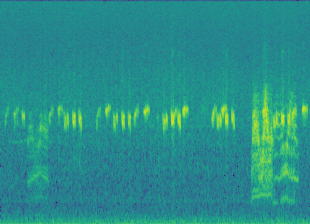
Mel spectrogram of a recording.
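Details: Common quail calling: short, high chirped notes in small clusters of two or three, repeated steadily across the recording, with one brief louder, harsher burst of notes near the end.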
